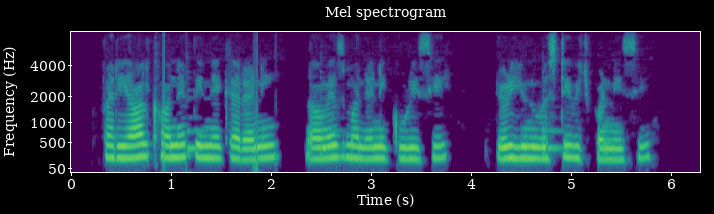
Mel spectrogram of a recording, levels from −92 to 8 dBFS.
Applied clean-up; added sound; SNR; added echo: classical method Wiener filter.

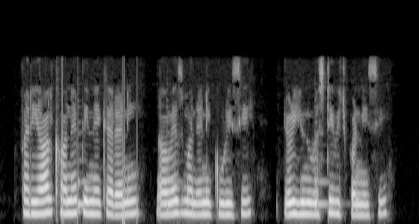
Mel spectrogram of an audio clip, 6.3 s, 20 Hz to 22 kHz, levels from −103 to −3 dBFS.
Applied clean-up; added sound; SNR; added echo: none; Bowed string instrument; 16 dB; none.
